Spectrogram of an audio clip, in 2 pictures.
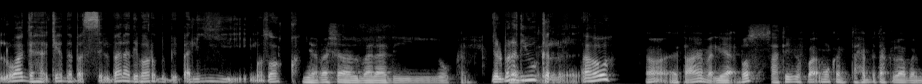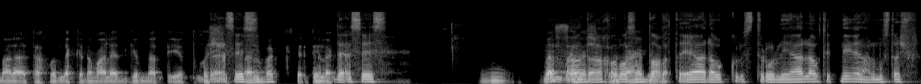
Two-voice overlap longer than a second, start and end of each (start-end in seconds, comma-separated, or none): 14.7-16.0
